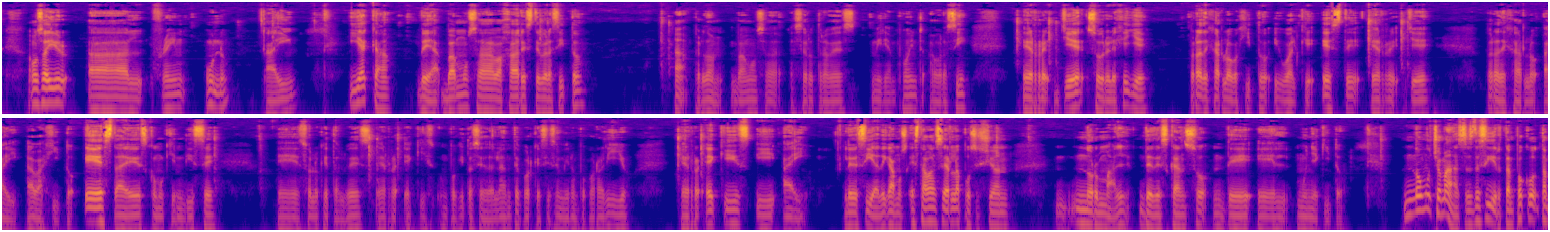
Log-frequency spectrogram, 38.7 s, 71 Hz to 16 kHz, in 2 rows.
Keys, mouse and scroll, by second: 3.5 click, 4.8 shift+click, 6.2 click, 8.0 r, 9.4 Escape, 10.8 click, 12.0 click, 13.9 r, 14.3 y, 16.0 click, 16.9 click, 17.4 click, 18.3 r, 18.7 y, 20.4 click, 21.2-23.0 middle drag, 25.1 r, 25.5 x, 27.4 click, 28.1 right click, 29.0 r, 29.3 x, 30.2 click, 30.6-32.4 middle drag, 32.4 scroll up 2, 32.7-33.1 scroll down 3, 33.1-37.3 shift+middle drag, 37.3 scroll down 2, 37.4-37.7 scroll up 2, 38.1 shift+middle click.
